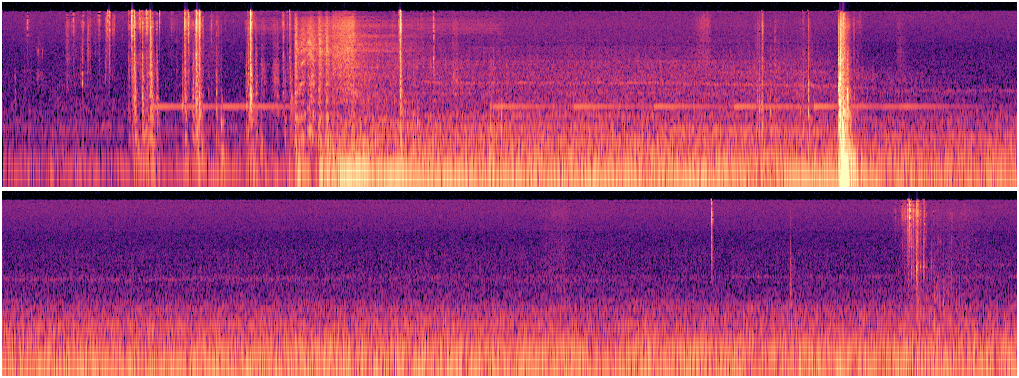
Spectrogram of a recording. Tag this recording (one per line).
backgrounds
field-recording
ambience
